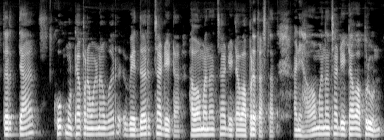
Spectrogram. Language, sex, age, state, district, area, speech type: Marathi, male, 30-45, Maharashtra, Pune, urban, spontaneous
